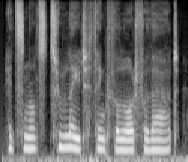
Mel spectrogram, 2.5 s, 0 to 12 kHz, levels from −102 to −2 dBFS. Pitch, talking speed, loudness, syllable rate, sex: 190 Hz, 215 wpm, -17 LUFS, 4.1 syllables/s, female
